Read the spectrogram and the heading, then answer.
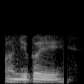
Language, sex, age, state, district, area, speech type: Punjabi, male, 30-45, Punjab, Amritsar, urban, conversation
